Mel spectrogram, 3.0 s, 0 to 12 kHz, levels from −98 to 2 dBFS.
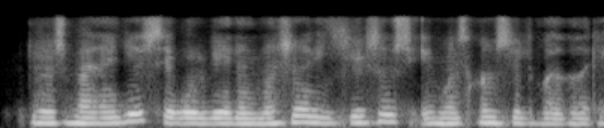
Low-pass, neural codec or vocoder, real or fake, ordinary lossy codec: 7.2 kHz; codec, 16 kHz, 1 kbps, FreqCodec, smaller model; fake; Opus, 64 kbps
